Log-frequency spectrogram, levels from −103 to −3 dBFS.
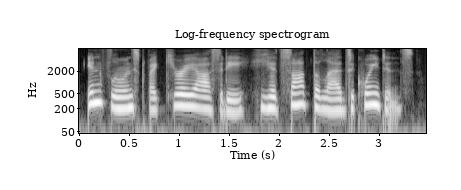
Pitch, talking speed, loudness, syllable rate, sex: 215 Hz, 155 wpm, -16 LUFS, 5.3 syllables/s, female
